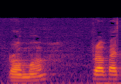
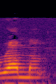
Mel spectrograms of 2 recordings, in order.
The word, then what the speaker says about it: Rhema: Rama Church. Yeah. Comme c'est anglophone, vous comprendrez que le pasteur le prononce en anglais, c'est ça? Rama Church en anglais.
